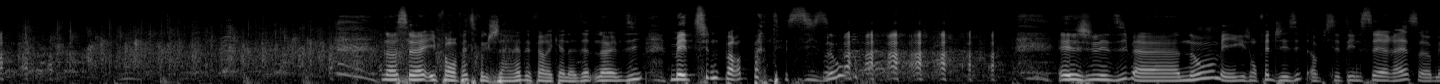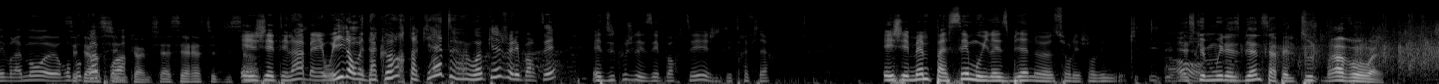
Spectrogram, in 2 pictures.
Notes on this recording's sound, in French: enregistré pour la première fois Absolument Fabuleuses en public, au théâtre du Grand Point Virgule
